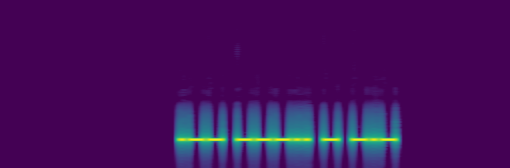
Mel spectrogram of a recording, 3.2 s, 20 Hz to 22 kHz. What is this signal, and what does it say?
Morse code, heard as a keyed tone, about 40 wpm, 700 Hz. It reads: W8TK
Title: Easy Call Signs Repeated 2x - 40wpm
